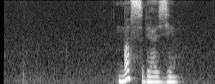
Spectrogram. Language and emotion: Russian, neutral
